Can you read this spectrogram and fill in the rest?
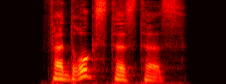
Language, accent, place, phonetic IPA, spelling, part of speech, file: German, Germany, Berlin, [fɛɐ̯ˈdʁʊkstəstəs], verdruckstestes, adjective, De-verdruckstestes.ogg
- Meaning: strong/mixed nominative/accusative neuter singular superlative degree of verdruckst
